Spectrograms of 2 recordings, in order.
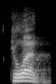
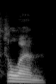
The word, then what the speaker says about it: Ghislaine: Is that how it's pronounced? Ghislaine, yes. I heard it from her father.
